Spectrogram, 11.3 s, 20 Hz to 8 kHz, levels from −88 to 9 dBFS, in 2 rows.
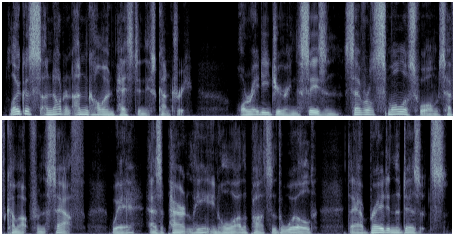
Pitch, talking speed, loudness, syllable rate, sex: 115 Hz, 200 wpm, -20 LUFS, 6.0 syllables/s, male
